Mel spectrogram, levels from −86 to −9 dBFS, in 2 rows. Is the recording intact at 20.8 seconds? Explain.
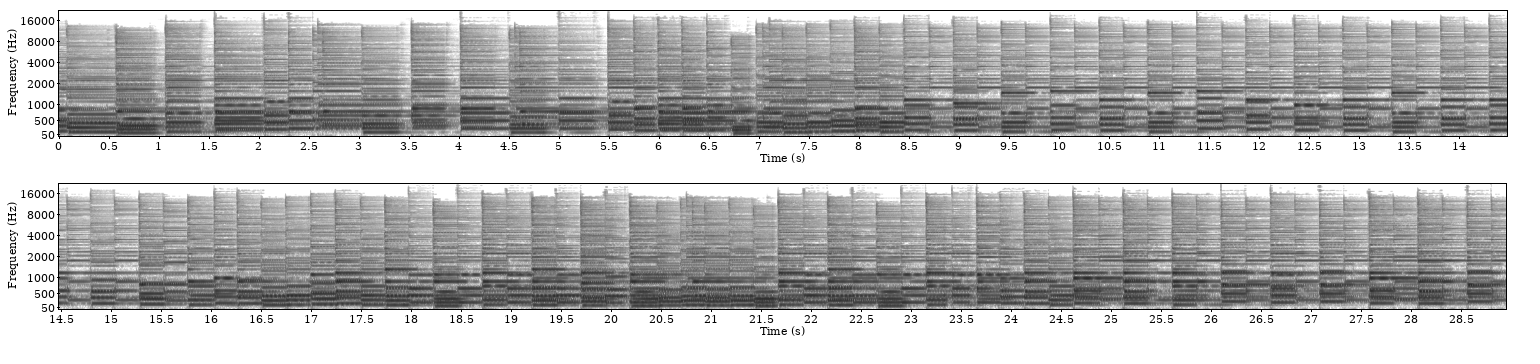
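Yes, the audio is intact at 20.8 seconds, with no dropout, click, distortion or other fault to be heard at that moment.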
